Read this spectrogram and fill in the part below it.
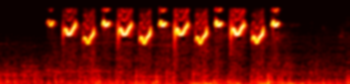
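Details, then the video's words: Cinereous tit song for tutoring other caged birds: a brisk, regular series of roughly four phrases, each a piercing high note then two slurred descending whistles, over a soft low murmur. "GELATIK BATU GACOR ANTENG UNTUK MASTERAN"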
